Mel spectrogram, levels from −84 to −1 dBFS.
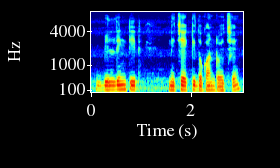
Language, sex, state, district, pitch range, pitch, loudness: Bengali, male, West Bengal, Cooch Behar, 110-120 Hz, 110 Hz, -17 LUFS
